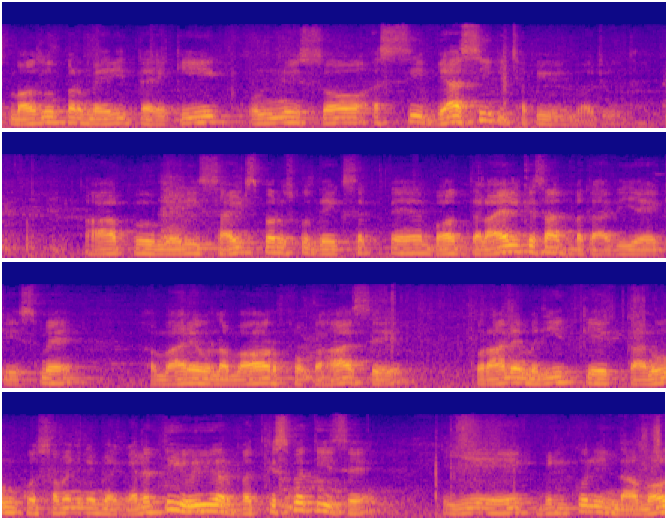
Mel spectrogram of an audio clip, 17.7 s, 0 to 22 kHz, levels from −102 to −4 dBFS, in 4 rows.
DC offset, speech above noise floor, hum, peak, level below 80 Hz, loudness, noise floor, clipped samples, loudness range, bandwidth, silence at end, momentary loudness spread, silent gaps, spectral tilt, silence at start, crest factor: under 0.1%; 20 dB; none; -10 dBFS; -60 dBFS; -30 LUFS; -49 dBFS; under 0.1%; 4 LU; 11.5 kHz; 0 s; 14 LU; none; -6.5 dB/octave; 0 s; 20 dB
